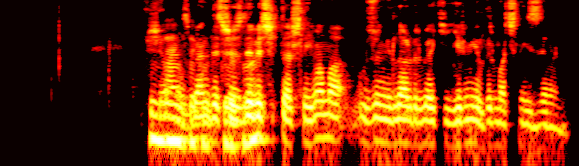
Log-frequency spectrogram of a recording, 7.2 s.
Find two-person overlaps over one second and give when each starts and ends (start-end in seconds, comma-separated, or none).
1.8-3.5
